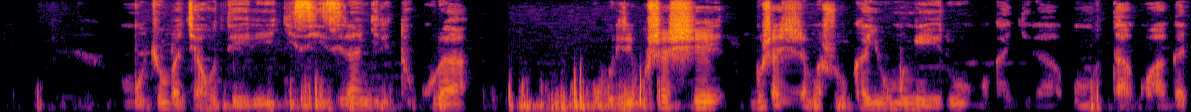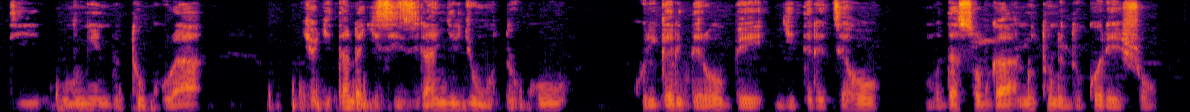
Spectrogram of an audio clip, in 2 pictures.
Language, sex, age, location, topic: Kinyarwanda, male, 25-35, Nyagatare, finance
